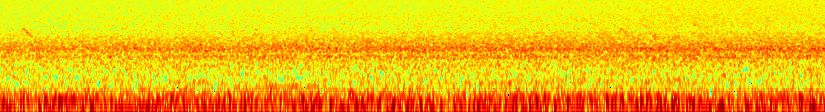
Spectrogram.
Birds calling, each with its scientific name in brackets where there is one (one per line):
Veery (Catharus fuscescens)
